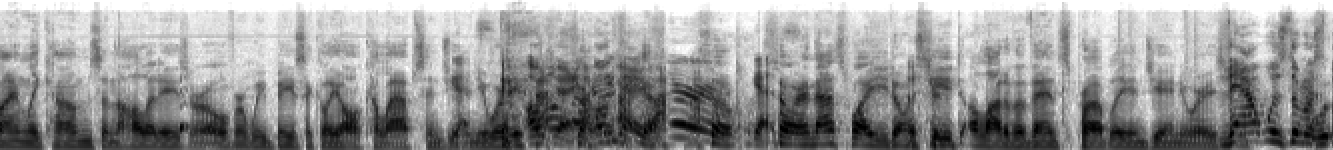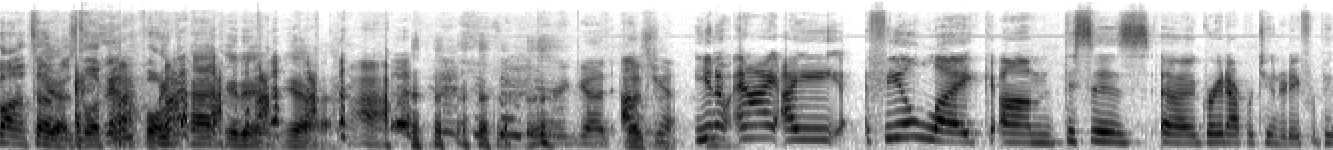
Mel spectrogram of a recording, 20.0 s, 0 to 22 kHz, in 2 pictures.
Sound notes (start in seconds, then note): 10.5 laughter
